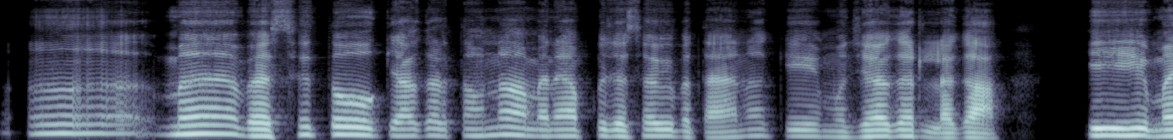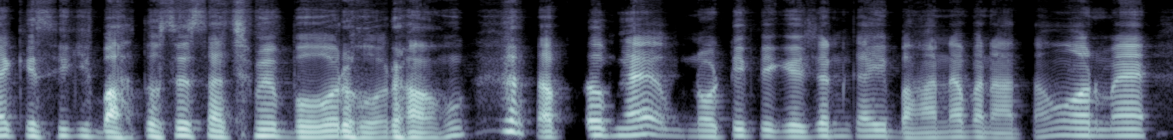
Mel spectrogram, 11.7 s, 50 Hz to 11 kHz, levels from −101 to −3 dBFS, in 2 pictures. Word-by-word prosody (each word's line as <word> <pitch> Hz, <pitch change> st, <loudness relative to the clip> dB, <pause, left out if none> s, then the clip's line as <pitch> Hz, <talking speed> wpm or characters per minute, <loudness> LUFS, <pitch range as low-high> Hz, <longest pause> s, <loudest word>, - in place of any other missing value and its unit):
अ, -, -, -11 dB, 0.6 s
मैं 195 Hz, +2 st, +3 dB
वैसे 150 Hz, +3 st, +1 dB
तो 180 Hz, -1 st, +2 dB
क्या 155 Hz, -1 st, -1 dB
करता 155 Hz, 0 st, -7 dB
हूँ 155 Hz, -, -6 dB
ना, 175 Hz, -1 st, +1 dB
मैंने 150 Hz, -1 st, -3 dB
आपको 150 Hz, +1 st, -3 dB
जैसे 145 Hz, 0 st, -3 dB
अभी 150 Hz, 0 st, 0 dB
बताया 125 Hz, -2 st, -5 dB
ना 150 Hz, +3 st, -11 dB
कि 145 Hz, -1 st, -7 dB
मुझे 130 Hz, +2 st, -5 dB
अगर 145 Hz, 0 st, +2 dB
लगा 110 Hz, -2 st, +1 dB, 0.5 s
कि 165 Hz, 0 st, +5 dB
मैं 150 Hz, +2 st, +3 dB
किसी 150 Hz, +1 st, -3 dB
की 145 Hz, -1 st, -6 dB
बातों 115 Hz, +2 st, +5 dB
से 155 Hz, +6 st, +3 dB
सच 135 Hz, -5 st, 0 dB
में 150 Hz, -3 st, +3 dB
बोर 125 Hz, +3 st, +4 dB
हो 115 Hz, -, -1 dB
रहा 125 Hz, -1 st, +4 dB
हूँ, 160 Hz, +3 st, -6 dB, 0.4 s
तब -, -, +3 dB
तो 170 Hz, -1 st, +3 dB
मैं 175 Hz, +3 st, +3 dB, 0.2 s
नोटिफिकेशन 140 Hz, 0 st, -2 dB
का 145 Hz, 0 st, -8 dB
ही 140 Hz, 0 st, -1 dB
बहाना 115 Hz, 0 st, -4 dB
बनाता 110 Hz, -2 st, -7 dB
हूँ, 165 Hz, +3 st, -8 dB
और 160 Hz, -1 st, +2 dB
मैं 155 Hz, +1 st, +1 dB
145 Hz, 210 wpm, -25 LUFS, 130-160 Hz, 0.6 s, कि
